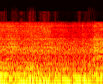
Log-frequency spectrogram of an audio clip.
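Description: Inside a moving car: a steady, heavy low rumble, with the car radio's rock music playing under it.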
